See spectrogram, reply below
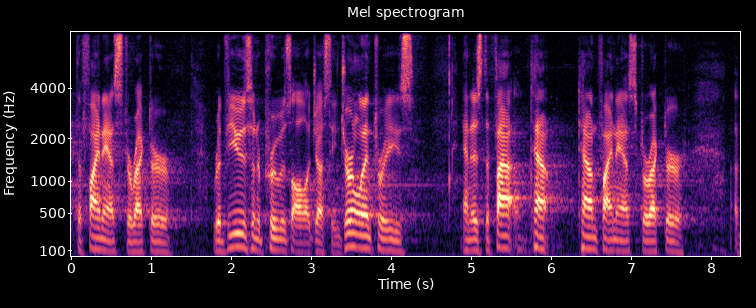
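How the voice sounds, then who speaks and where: A low-voiced man presents to a meeting in a long, ringing hall. His tone is forceful and bright, and he explains things step by step like a conference speaker. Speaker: presenter introducing a dramatized case study. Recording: echoey hall with long reverb.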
